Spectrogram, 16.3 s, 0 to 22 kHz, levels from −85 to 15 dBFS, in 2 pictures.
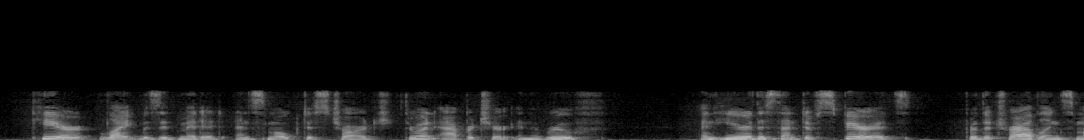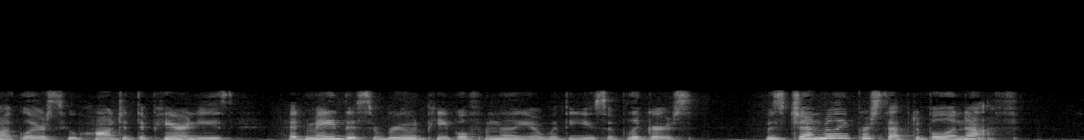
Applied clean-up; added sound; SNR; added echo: none; none; none; none.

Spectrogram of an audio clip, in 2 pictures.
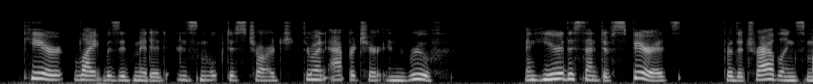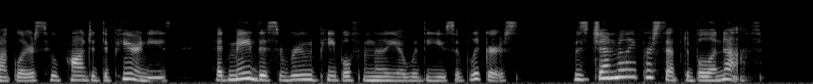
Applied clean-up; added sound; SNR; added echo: neural diffusion model UNIVERSE++.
